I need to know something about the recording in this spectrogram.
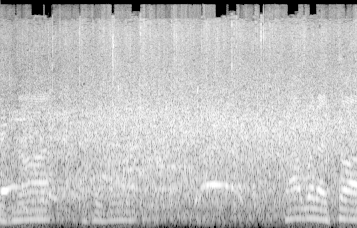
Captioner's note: audience clapping and laughing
